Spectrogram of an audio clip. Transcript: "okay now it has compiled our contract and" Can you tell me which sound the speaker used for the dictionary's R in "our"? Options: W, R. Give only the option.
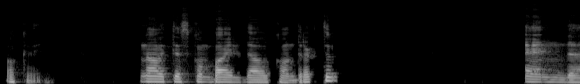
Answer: W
